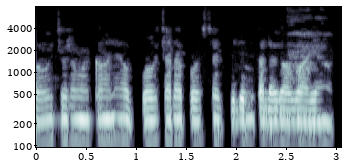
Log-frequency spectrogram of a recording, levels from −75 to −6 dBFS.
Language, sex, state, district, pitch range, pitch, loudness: Hindi, male, Bihar, Saharsa, 105-115 Hz, 110 Hz, -19 LUFS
